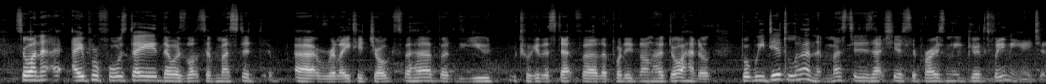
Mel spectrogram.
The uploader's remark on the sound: Live from the SLC Airport. The Mcd's in the airport. Livefromtheairport #slcinternational. Livefromthedeparturelounge.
